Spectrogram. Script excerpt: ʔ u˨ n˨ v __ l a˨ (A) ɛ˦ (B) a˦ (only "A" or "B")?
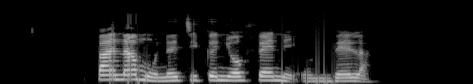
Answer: A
